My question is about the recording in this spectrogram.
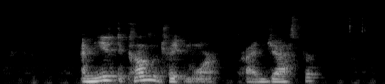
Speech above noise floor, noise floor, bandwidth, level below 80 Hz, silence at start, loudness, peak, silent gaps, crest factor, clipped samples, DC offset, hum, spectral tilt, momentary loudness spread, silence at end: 38 dB; -64 dBFS; 8.8 kHz; -56 dBFS; 0.8 s; -27 LUFS; -12 dBFS; none; 18 dB; under 0.1%; under 0.1%; none; -8 dB/octave; 17 LU; 0.65 s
